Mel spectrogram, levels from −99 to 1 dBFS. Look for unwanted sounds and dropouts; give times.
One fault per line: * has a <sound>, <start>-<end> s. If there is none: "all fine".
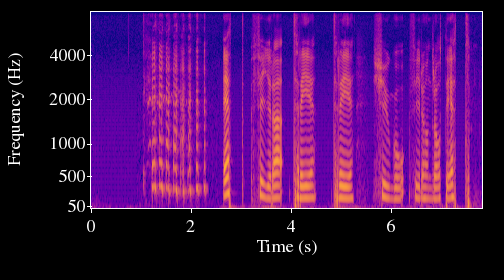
* has a laugh, 1.0-2.4 s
